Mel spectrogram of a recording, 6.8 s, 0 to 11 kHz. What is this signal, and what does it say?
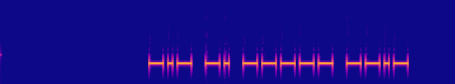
Morse code, heard as a keyed tone, about 17 wpm, 700 Hz. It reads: KN0Q
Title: USA Call Signs - 4 Characters - Repeated 3x - 17wpm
